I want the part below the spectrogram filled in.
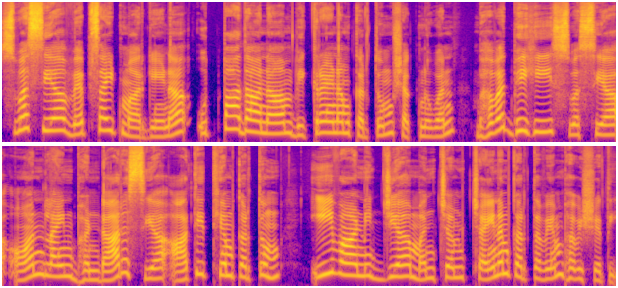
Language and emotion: Sanskrit, neutral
